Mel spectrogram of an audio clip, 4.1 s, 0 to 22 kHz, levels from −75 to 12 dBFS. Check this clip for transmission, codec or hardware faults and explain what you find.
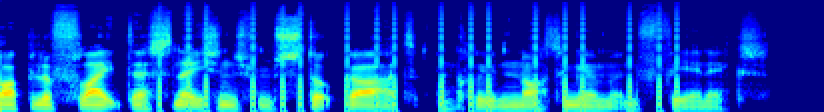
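One fault is present: GSM signalling bursts, from 0.79 to 3.39 s. A nearby 2G phone is signalling. The audio circuit rectifies its radio bursts. The result is a galloping dit-dit-dit of short 217 Hz buzzes, roughly as loud as the speech.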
